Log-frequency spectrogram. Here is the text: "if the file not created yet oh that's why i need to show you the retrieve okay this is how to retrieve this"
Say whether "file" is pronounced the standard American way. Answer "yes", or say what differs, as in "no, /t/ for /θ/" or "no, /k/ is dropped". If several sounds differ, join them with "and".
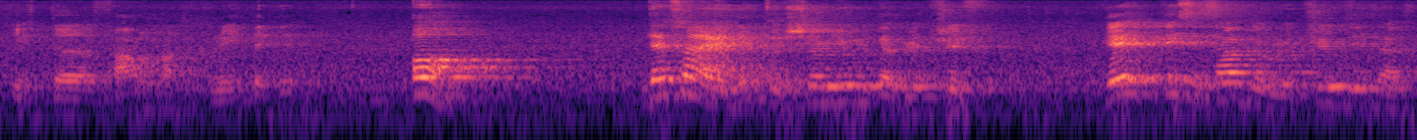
no, /n/ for /l/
